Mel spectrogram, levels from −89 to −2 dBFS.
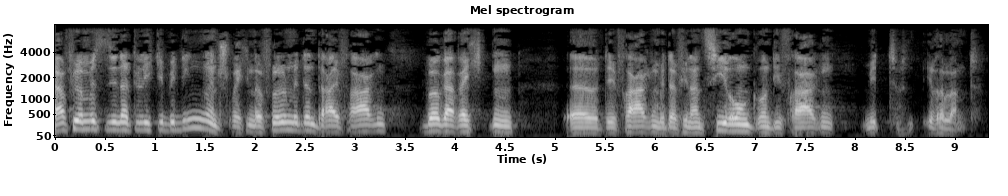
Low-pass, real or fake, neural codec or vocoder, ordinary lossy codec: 7.2 kHz; real; none; none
